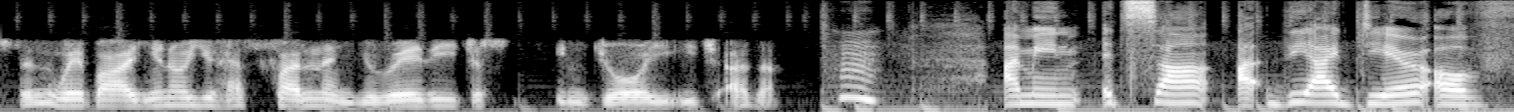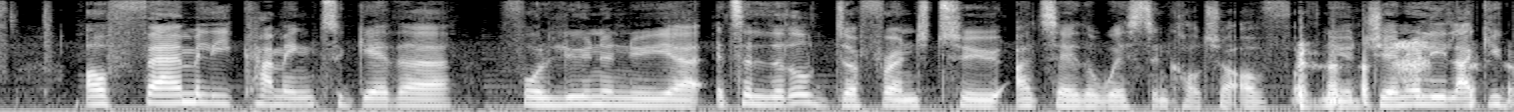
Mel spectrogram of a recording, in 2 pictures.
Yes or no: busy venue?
no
